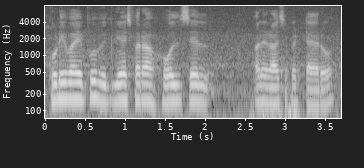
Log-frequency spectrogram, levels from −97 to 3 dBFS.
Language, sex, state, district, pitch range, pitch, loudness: Telugu, male, Telangana, Hyderabad, 140-155 Hz, 150 Hz, -16 LUFS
